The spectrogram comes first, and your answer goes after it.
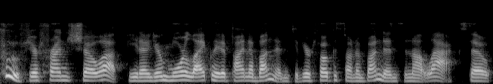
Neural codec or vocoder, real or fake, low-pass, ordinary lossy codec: autoencoder, 22.05 kHz, a latent of 192 numbers a frame, VITS, trained on one speaker; fake; 7.2 kHz; Opus, 32 kbps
